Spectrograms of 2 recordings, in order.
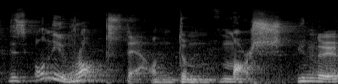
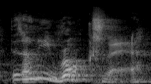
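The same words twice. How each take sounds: First: Put-on slow, low comic Russian accent. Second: Said in the usual way. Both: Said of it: "But with a Russian accent".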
